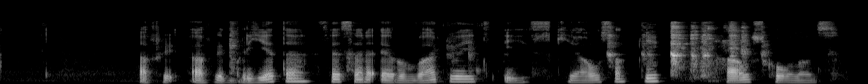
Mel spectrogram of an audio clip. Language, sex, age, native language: Icelandic, male, 40-49, Russian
